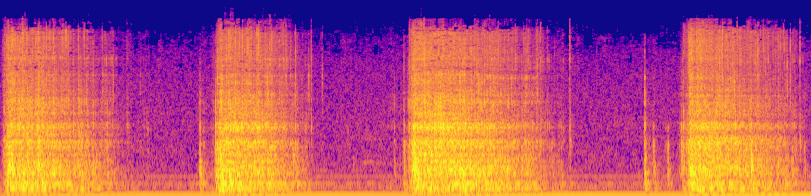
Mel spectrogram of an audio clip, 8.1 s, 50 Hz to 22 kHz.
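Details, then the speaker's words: Skateboard wheel reused on a homemade scrap-built machine, spun by hand, still warm after about 3 minutes of running: rough grinding rattle surges with each spin then fades; owner suspects worn bearings likely to fail soon. "you can kind of hear the bearings turning inside the wheel. So I think sooner or later this one is probably gonna go, and I have to take another wheel off of my skateboard and put it there instead."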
